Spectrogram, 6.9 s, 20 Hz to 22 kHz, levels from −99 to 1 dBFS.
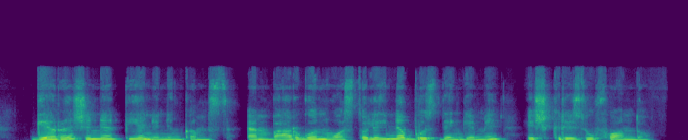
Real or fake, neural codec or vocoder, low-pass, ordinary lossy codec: real; none; 10.8 kHz; Opus, 16 kbps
